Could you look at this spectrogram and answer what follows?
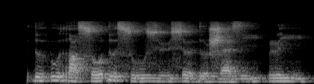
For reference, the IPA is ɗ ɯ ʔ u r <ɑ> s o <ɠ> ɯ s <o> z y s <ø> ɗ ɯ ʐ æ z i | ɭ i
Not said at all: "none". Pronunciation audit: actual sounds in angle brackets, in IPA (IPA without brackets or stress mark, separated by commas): ɑ, ɗ, u, ø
